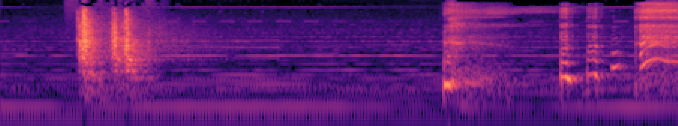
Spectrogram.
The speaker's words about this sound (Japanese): やっと鍵を開けてくれた。入るわよ。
